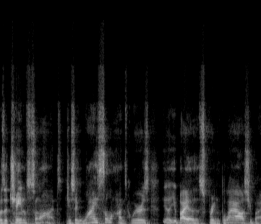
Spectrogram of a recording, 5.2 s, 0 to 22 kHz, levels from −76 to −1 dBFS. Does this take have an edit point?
yes; 2 cuts; at 1.3 s, 2.5 s

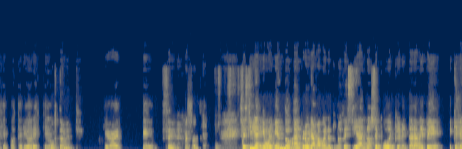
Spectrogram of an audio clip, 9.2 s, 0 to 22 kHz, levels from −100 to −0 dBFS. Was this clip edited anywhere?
no; 0 cuts

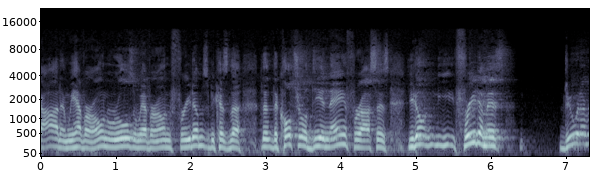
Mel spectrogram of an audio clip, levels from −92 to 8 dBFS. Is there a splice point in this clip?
no; 0 cuts

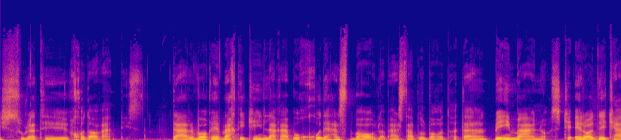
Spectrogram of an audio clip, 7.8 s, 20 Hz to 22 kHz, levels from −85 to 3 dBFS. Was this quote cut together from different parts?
yes; 1 cut; at 6.1 s

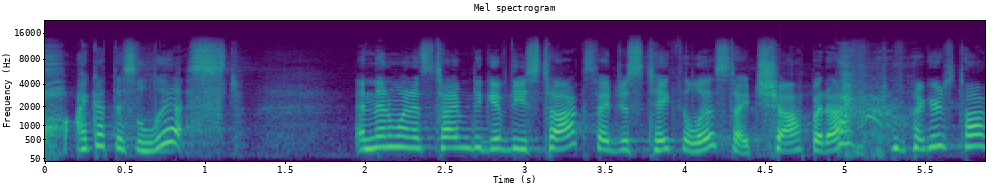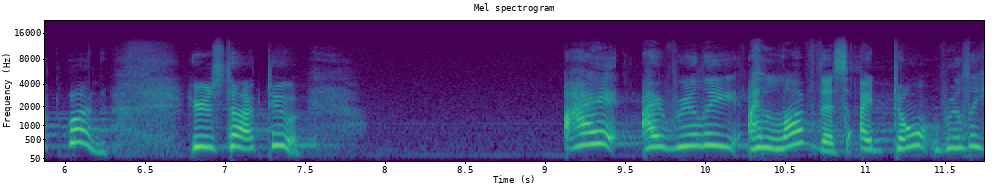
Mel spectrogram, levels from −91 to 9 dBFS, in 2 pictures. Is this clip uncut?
no; 1 cut; at 5.5 s

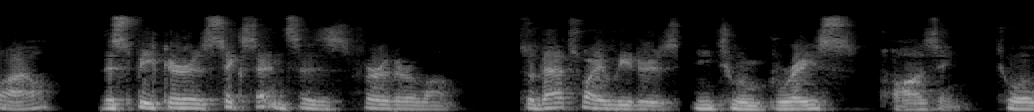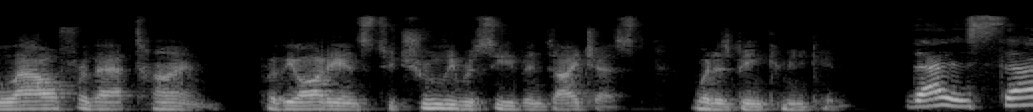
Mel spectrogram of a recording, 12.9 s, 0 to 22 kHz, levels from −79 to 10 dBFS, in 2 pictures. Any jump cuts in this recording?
yes; 2 cuts; at 4.2 s, 6.1 s

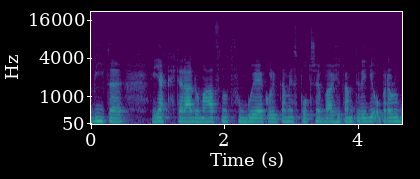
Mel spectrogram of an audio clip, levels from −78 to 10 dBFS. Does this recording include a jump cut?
no; 0 cuts

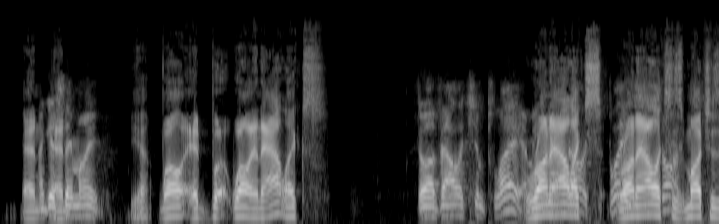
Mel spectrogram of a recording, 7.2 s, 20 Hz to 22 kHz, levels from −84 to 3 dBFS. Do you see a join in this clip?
no; 0 cuts

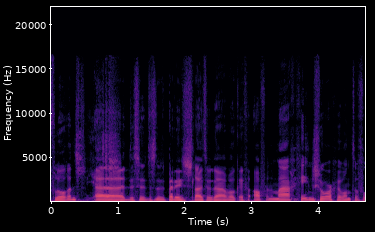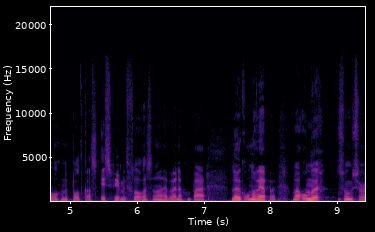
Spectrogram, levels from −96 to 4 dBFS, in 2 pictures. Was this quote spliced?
no; 0 cuts

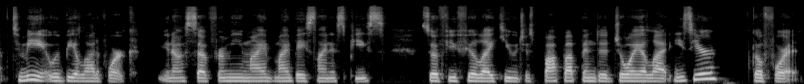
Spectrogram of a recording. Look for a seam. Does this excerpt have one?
no; 0 cuts

